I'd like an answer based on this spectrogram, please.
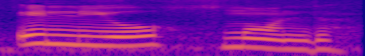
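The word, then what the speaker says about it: Héliomonde: Heliumond, sorry. Kasi pag nag-pronounce ka niyan, hindi mo ipopronounce yung letter H. So, Heliumond. Village Vacances Naturist. Yan po ang pag-pronounce dito sa French.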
